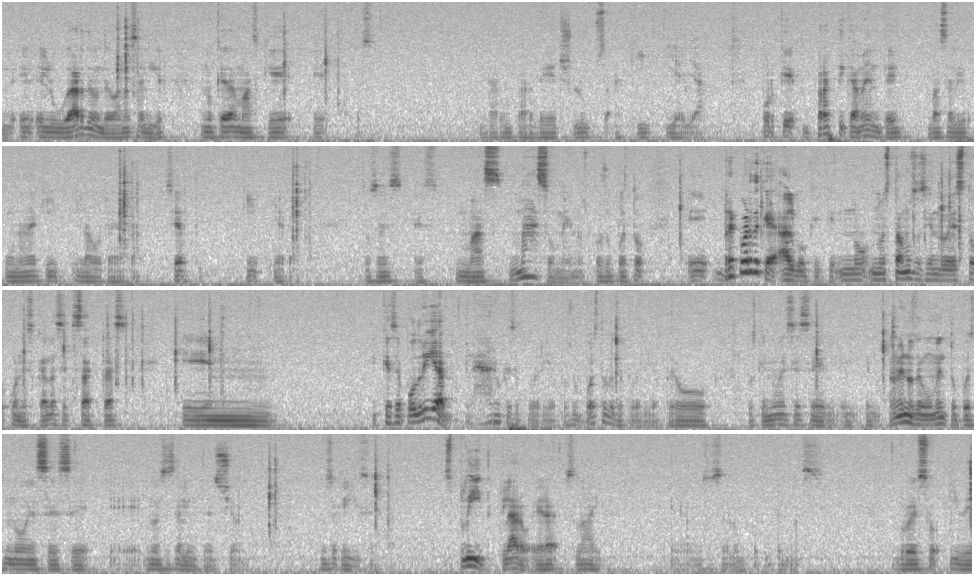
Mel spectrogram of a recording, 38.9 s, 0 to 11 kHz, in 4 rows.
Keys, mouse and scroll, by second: 1.0 alt+Tab, 1.3 alt+middle click, 2.7 ctrl+r, 3.2 ctrl+click, 6.0 click, 6.3-7.7 drag, 7.9 scroll down 1, 10.6 alt+Tab, 12.4 alt+Tab, 14.1 click, 14.9-15.3 scroll up 2, 16.8 ctrl+r, 17.5 click, 18.3 Escape, 18.7 ctrl+z, 19.5 ctrl+f, 20.1 Escape, 21.0 ctrl+r, 21.4 ctrl+click, 23.4 click, 24.7 scroll up 2, 25.2-26.2 shift+drag, 27.7 ctrl+e, 29.3 click, 31.4 ctrl+z, 32.4 ctrl+e, 34.1 click, 37.5 click, 38.3 a.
